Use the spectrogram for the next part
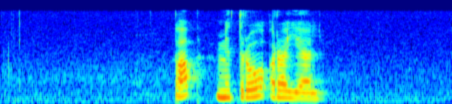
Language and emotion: Russian, neutral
